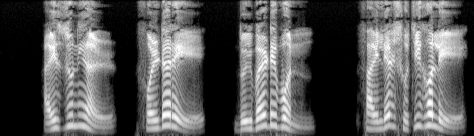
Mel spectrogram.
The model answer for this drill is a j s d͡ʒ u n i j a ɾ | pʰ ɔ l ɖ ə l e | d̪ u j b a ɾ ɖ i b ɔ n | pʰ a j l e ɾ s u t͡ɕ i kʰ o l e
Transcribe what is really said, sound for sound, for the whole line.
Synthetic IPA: a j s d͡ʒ u n i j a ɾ | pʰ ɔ l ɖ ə ɾ e | d̪ u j b a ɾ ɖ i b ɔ n | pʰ a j l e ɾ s u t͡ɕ i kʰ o l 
